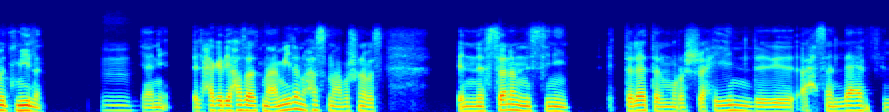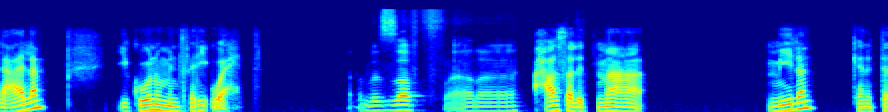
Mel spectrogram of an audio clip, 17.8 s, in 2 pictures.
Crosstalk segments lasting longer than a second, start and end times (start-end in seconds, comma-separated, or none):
none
